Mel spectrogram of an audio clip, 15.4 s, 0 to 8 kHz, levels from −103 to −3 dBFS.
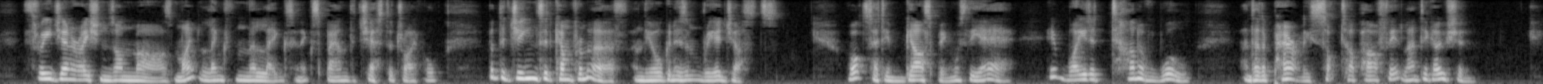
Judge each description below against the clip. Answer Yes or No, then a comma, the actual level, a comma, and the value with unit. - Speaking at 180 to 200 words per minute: Yes, average, 185 wpm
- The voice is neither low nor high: Yes, medium, 150 Hz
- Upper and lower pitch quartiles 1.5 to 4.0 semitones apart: No, average, 4.7 semitones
